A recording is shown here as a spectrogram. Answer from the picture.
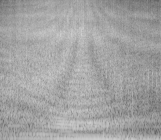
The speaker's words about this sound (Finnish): Ihan päällä lentokoneen ääni jotenkin katoaa ja silloin valpastuu näköaisti. Ja niin matalalla ajoivat, että me nähtiin aina sen ampujan naama. Niin matalalla lentivät.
